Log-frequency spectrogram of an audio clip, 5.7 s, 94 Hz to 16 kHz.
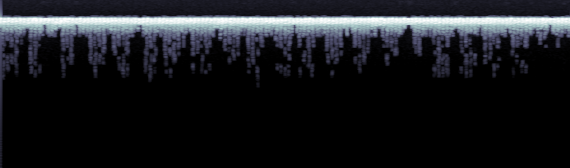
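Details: Meadow katydid, 2020 recording: a sustained high, thin sizzle with rapid scratchy ticks scattered below it, even in volume from start to end, no other animals or noise audible.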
